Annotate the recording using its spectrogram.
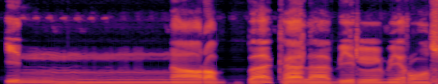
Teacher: Ini harus dibaca tafkhim atau tebal karena ro mati didahului harokat kasroh dan setelahnya terdapat huruf isti'ala yang tidak dikasrohkan.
